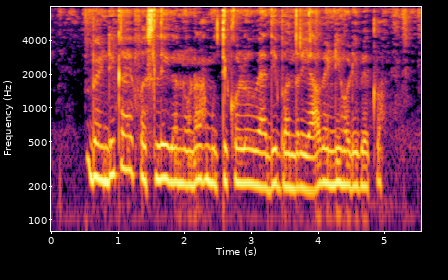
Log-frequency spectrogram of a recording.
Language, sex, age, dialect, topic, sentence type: Kannada, female, 25-30, Dharwad Kannada, agriculture, question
